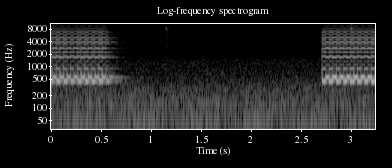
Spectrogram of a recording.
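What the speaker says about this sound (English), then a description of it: "It's ringing. Don't worry." A telephone rings in the video game Dr Langeskov, The Tiger, and the Terribly Cursed Emerald, one loud electronic ring cutting off, a pause of about two seconds, then the next ring starting, with no talk.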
